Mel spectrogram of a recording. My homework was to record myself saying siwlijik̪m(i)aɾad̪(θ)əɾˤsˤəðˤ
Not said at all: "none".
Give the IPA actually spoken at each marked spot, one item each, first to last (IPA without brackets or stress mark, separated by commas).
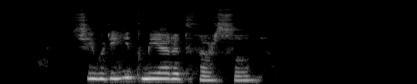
i, θ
